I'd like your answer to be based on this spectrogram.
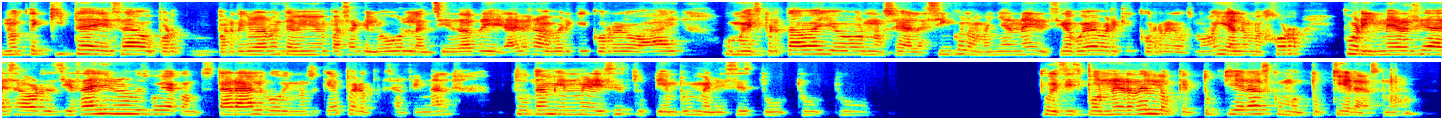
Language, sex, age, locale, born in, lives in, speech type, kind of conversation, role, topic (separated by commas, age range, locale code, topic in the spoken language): Spanish, female, 30-34, es-MX, Mexico, Mexico, conversation, unstructured, none, ¿Te molesta que te pidan responder correos o mensajes fuera del horario laboral?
